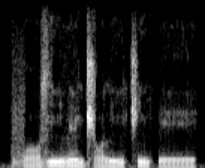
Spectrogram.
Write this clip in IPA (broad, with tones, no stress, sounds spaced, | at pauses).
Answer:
v ɔ˧ z ĩ˦ l ɛ̃˦ d͡ʒ ɔ˧ l ĩ˨˦ t͡ʃ ĩ˦ k͡p eː˧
